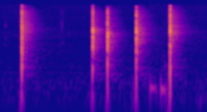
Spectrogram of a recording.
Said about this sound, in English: Let me start this sentence over. I'm going to do a little clap real quick.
